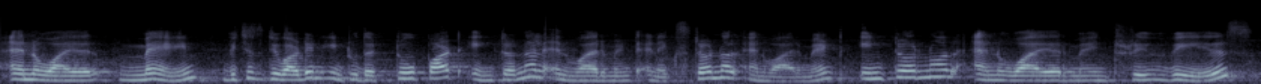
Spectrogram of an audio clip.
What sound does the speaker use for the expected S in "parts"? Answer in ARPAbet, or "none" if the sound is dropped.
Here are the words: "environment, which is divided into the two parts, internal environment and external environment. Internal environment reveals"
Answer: none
